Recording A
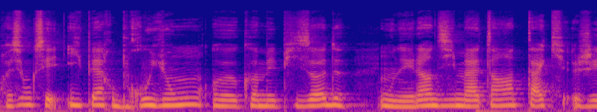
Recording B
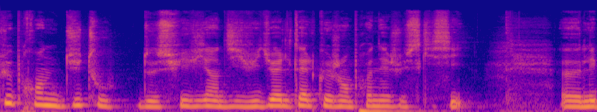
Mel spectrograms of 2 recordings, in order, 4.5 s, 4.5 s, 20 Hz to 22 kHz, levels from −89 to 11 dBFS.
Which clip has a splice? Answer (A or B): A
